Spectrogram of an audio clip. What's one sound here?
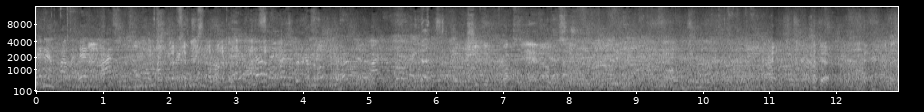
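A large crowd talks and cheers loudly in a big echoing hall.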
